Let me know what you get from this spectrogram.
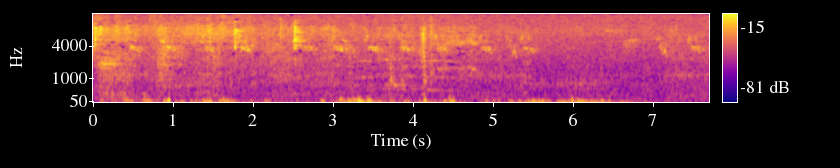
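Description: Faint outdoor quiet with a small bird chirping: short high chirps repeating about twice a second through the second half. Low thumps and rustling from the handheld camera being moved run underneath.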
